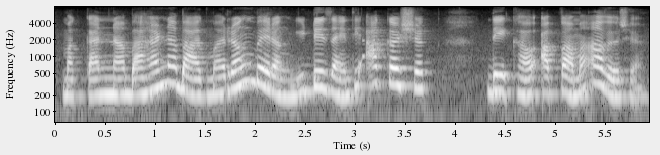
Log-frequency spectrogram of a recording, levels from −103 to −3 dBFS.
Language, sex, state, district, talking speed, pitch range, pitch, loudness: Gujarati, female, Gujarat, Valsad, 110 wpm, 200-275 Hz, 220 Hz, -14 LUFS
